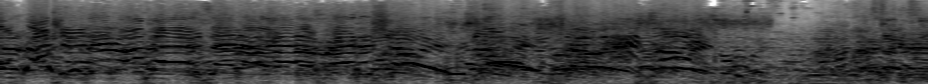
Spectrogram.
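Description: A crowd of young people cheers and screams loudly outdoors.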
